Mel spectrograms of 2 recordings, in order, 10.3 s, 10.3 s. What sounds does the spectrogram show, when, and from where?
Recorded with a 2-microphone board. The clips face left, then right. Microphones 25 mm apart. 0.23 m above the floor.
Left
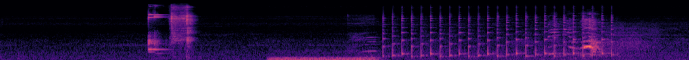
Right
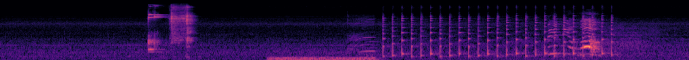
2.2 s a camera shutter: 10° right (ahead or behind), 4 m
4.0 s a phone buzzing: 80° right, 3 m
5.7 s a ringtone: 20° right (ahead or behind), 0.6 m
8.2 s a shout: 45° right (ahead or behind), 1.5 m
